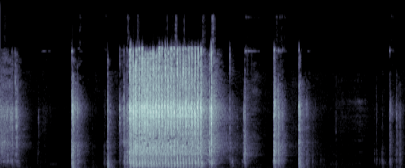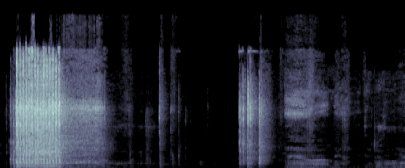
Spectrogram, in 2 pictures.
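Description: Bursts of a power socket tool loosening car wheel lug nuts on a Saturn, two long rattling runs plus several short zips and clanks, with someone speaking in between.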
